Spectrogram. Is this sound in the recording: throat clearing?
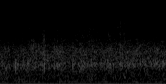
no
